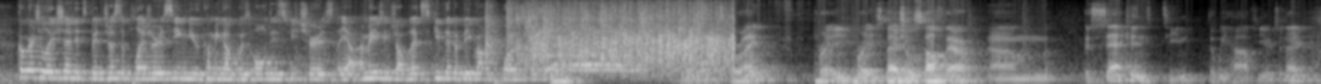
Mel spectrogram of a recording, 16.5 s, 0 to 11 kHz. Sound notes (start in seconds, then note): 6.0 crowd applauding; 6.1 crowd cheering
